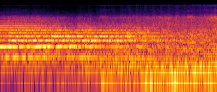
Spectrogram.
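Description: Indian brass band's trumpets and saxophone holding one long steady note together, easing off near the end.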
